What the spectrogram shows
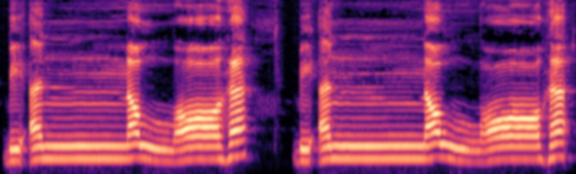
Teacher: یہ جو نون ہے نون مشدد اس کو آپ نے گنہ کرنا ہے. بِأَنَّ اللَّهَ اور یہ جو لفظ اللہ کلام ہے اسے پر کریں گے.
